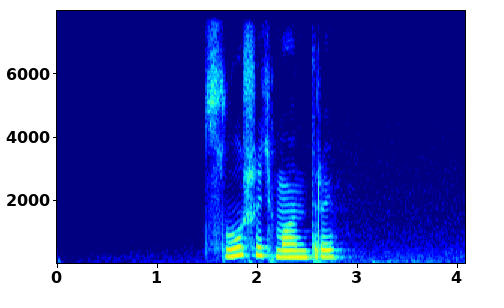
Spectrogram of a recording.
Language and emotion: Russian, neutral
